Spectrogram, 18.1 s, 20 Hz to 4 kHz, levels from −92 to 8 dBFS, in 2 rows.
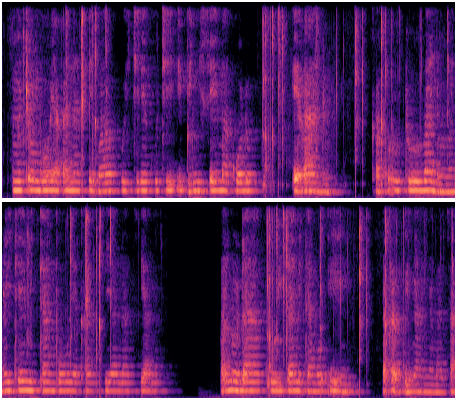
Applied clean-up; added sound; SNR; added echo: none; Crushing; 16 dB; reverberation time 0.6 s.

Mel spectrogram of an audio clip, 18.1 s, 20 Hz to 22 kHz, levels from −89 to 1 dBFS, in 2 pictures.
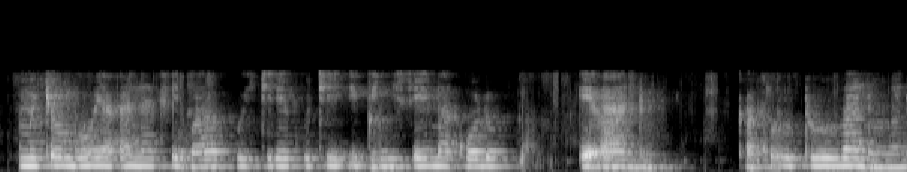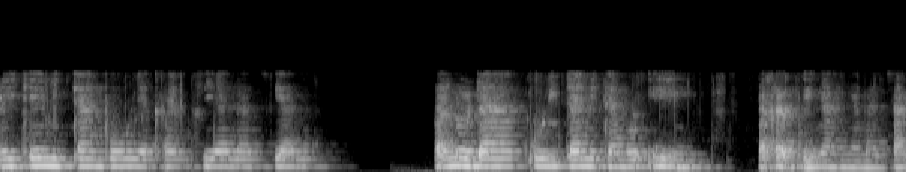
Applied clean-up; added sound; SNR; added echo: neural separator model SepFormer DNS4.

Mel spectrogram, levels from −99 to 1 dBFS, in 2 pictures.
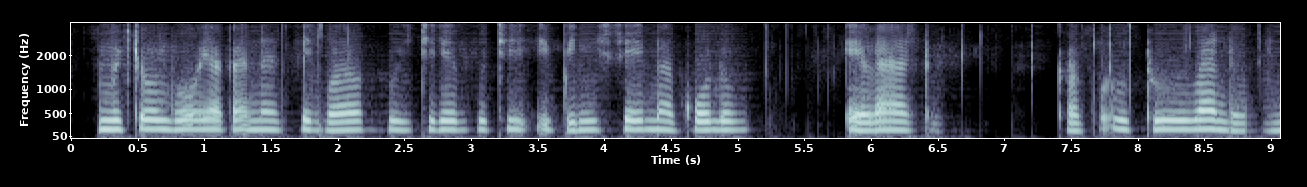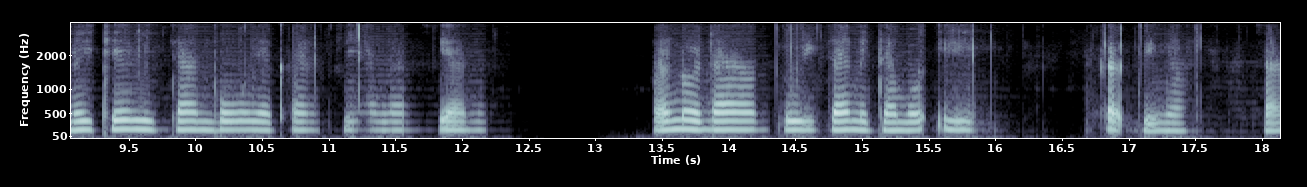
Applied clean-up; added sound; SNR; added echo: neural separator model SepFormer WHAMR!.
